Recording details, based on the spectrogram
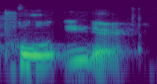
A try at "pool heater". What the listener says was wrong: No, you said eater. It's Heater.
